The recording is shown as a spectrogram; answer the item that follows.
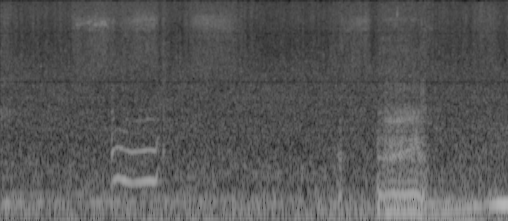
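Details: Puppy Fonso asleep and snoring, a soft low continuous rumble broken by two brief high whimpering tones, the second louder and rougher, with the snoring swelling toward the end.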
